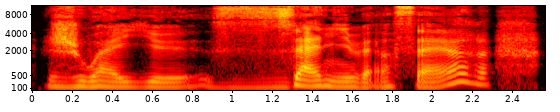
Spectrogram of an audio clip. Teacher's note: And that is because of the infamous liaison. There is what's called a liaison between the words joyeux and anniversaire, and that liaison brings the Z sound between the two words.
